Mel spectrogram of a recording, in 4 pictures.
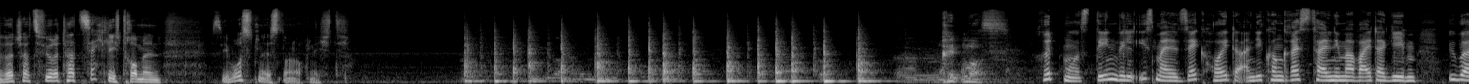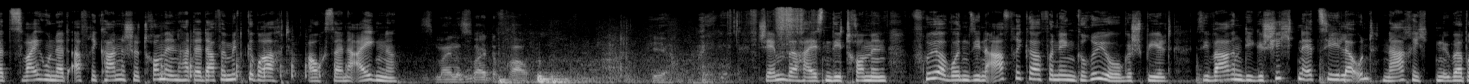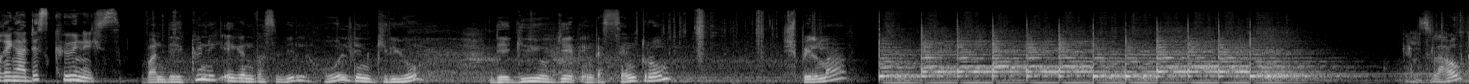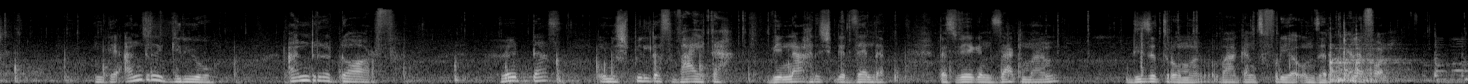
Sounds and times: Speech: 5.5s - 6.1s, 9.0s - 13.8s, 14.6s - 20.1s, 26.8s - 33.6s, 34.3s - 36.1s, 37.2s - 38.0s.

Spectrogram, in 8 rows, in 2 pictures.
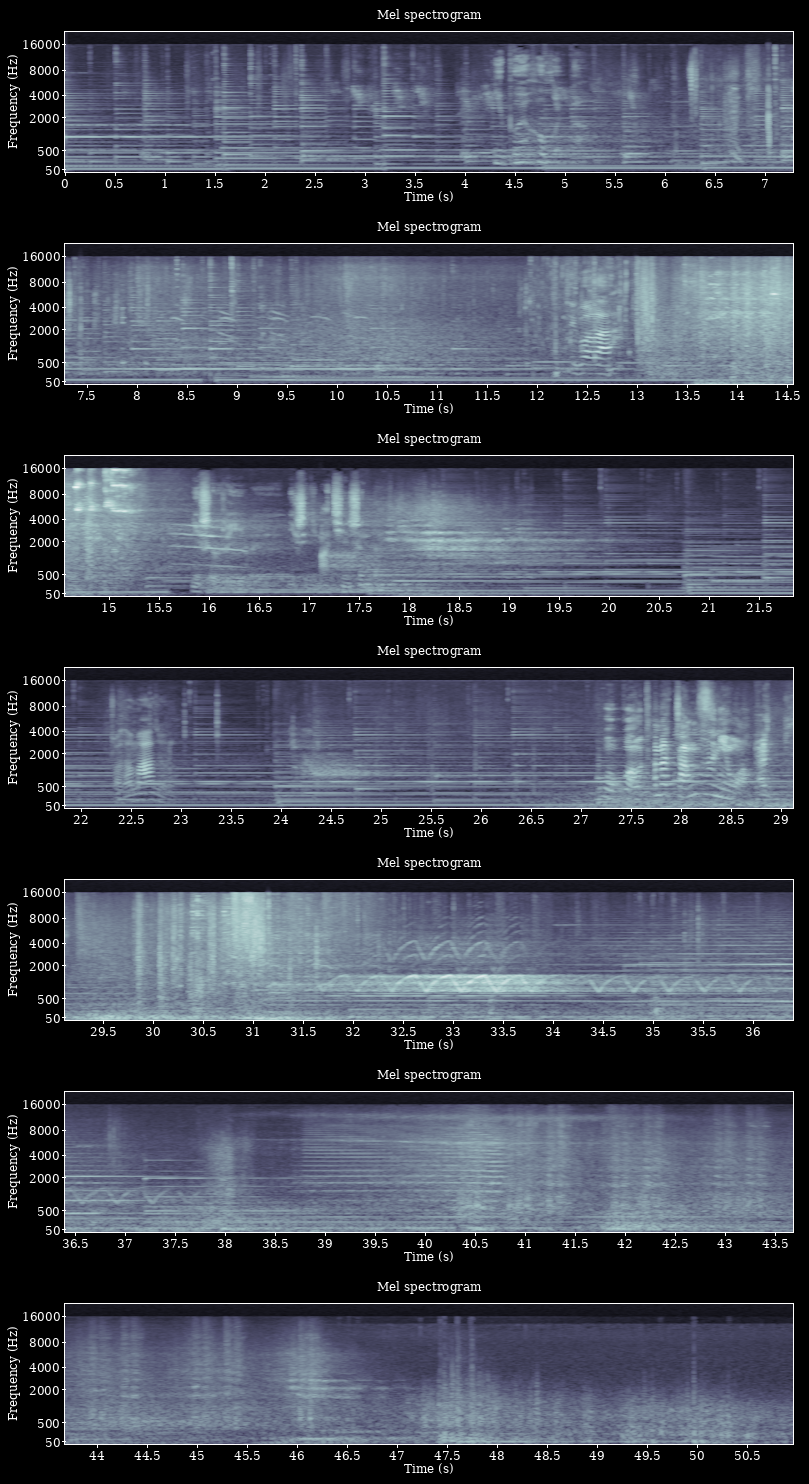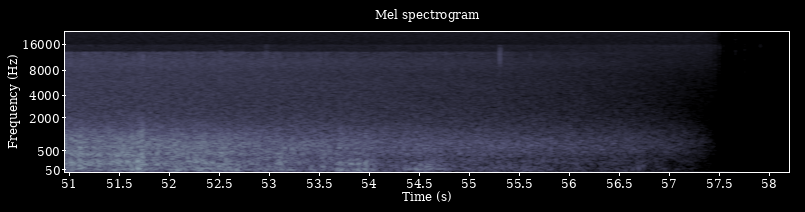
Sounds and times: Ambulance (siren): 31.4s - 37.2s.

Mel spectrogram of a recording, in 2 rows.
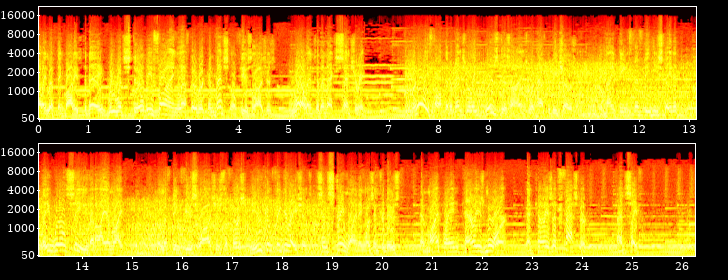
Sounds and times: Fixed-wing aircraft, airplane: 7.3s - 20.6s.

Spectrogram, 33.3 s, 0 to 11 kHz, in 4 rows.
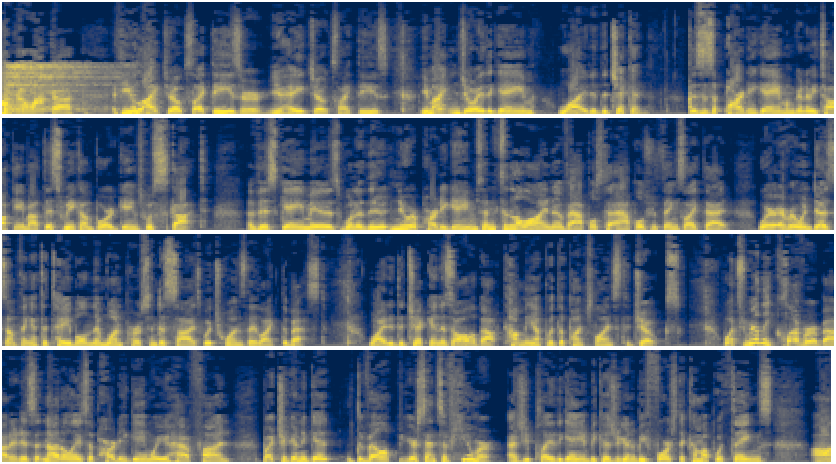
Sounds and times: Speech: 0.0s - 33.2s.

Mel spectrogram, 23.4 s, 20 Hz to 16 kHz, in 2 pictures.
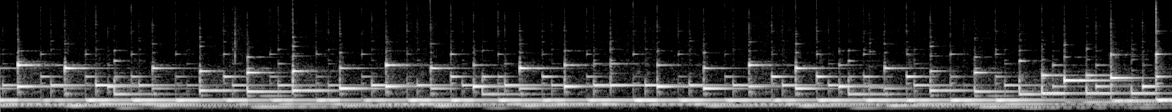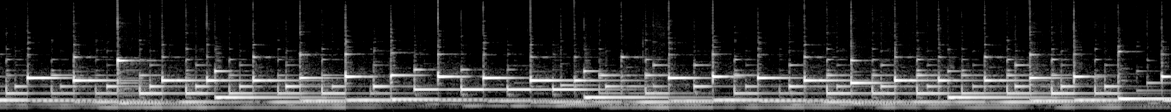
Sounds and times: Vibraphone: 0.0s - 23.4s.

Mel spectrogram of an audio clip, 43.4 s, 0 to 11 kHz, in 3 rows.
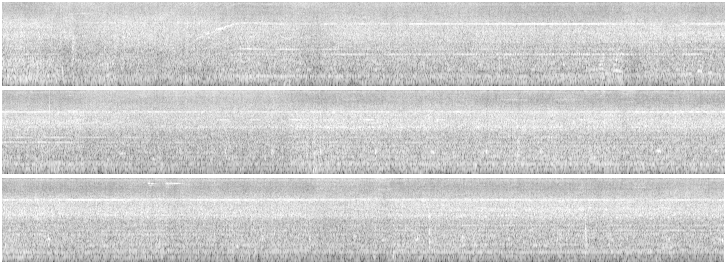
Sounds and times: Vacuum cleaner: 0.0s - 43.3s.

